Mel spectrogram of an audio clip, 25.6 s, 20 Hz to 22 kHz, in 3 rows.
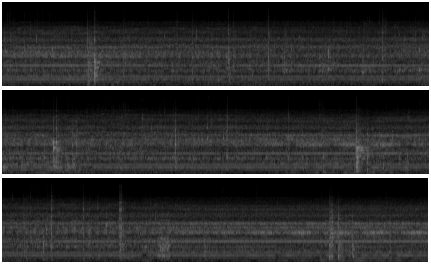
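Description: An Omega NC900HDC masticating juicer grinds fruits and vegetables in a steady mechanical whir, with repeated sharper cracks and snaps as pieces are crushed, heard close and alone.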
